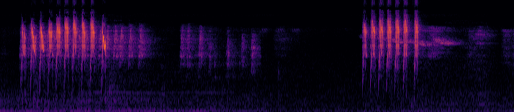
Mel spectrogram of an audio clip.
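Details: White-shouldered triller song used as a master recording for training songbirds: a loud, rapid burst of high, clear repeated notes ending in a slurred trill, then softer scattered notes, a pause, and a second fast burst of chattering notes.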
